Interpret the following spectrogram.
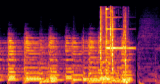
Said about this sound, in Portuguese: Solta a vinheta.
